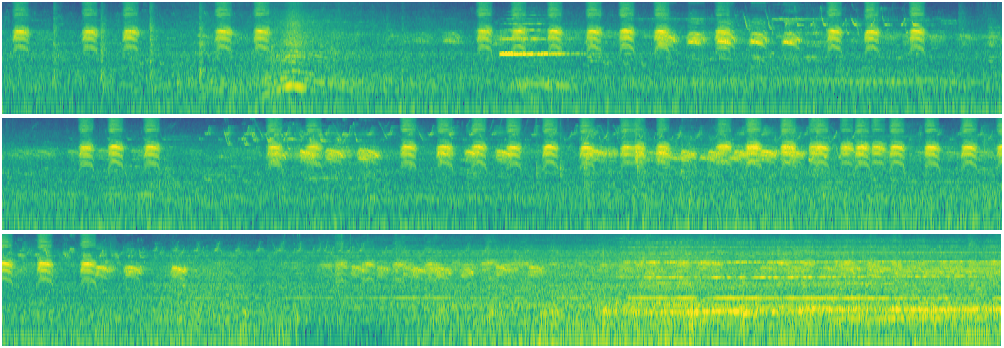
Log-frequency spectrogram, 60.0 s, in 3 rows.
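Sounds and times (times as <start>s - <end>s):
bird calling: 8.2s - 19.5s.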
